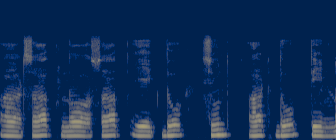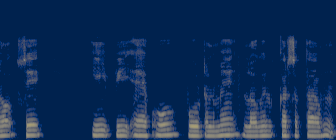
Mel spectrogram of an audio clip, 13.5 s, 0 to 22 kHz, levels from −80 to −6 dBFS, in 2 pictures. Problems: background sounds at intervals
